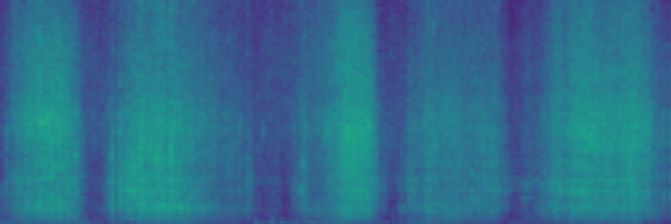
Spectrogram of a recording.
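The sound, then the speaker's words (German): Skis scrape across hard, icy snow in a steady rhythm of loud, hissing swooshes, roughly five turns with brief dips between them, with no voices. “Skifahren auf hartem Schnee hört sich so an.”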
